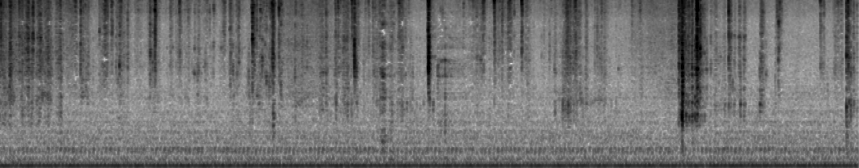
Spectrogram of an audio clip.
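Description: Chewing of chicken nuggets, with scattered soft mouth clicks and rustles over a steady low hum in a car cabin; one sharper click or rustle about ten seconds in.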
